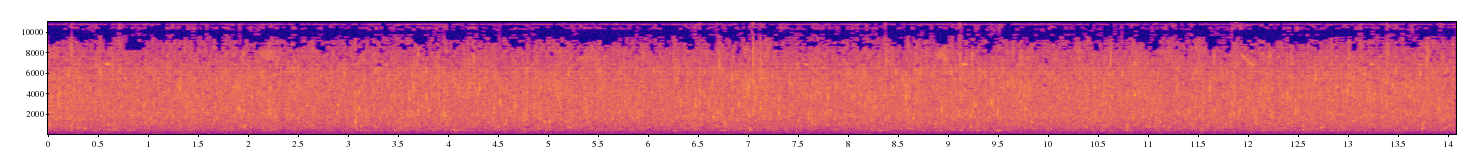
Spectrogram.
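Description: Mountain stream flowing steadily, a continuous rush of water over rocks with small splashes and trickles all through.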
